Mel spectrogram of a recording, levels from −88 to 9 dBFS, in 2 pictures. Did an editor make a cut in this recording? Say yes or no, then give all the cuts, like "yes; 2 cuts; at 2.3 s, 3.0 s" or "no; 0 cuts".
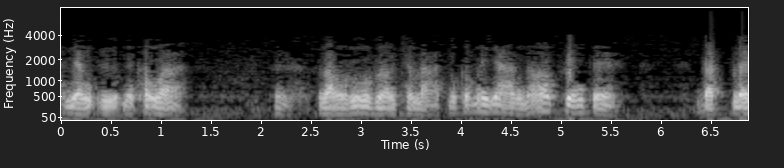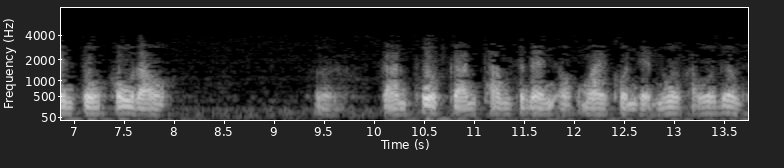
no; 0 cuts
